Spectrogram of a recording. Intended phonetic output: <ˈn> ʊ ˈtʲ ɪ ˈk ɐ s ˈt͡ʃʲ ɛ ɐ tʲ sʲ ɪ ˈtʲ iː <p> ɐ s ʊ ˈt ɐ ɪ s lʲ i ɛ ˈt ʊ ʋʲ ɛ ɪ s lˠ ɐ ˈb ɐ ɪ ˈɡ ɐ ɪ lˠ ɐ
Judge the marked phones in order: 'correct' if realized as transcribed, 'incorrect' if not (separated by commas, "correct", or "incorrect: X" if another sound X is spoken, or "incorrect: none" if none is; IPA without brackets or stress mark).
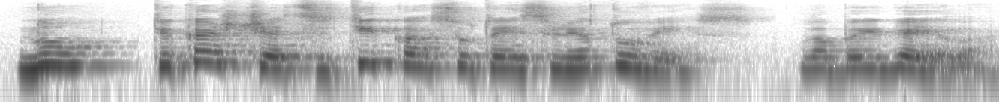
correct, incorrect: k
